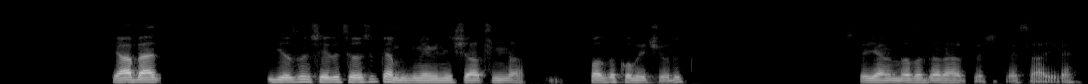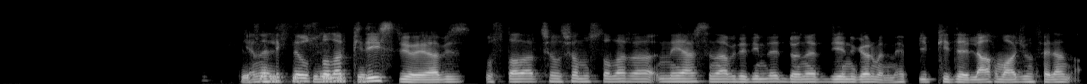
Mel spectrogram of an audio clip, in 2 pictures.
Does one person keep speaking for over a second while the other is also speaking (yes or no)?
yes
